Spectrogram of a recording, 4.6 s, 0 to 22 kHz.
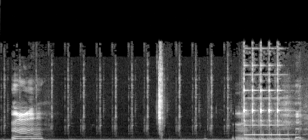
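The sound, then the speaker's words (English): A 10-second countdown clock for a timed category-naming game ticks in a quick, steady rhythm after a brief swooping electronic tone, then a loud, harsh buzzer sounds at the end, with a low hum underneath throughout. “Casey, 10 seconds on the clock.”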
